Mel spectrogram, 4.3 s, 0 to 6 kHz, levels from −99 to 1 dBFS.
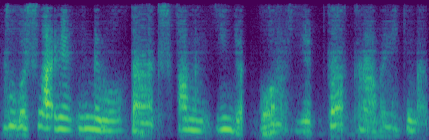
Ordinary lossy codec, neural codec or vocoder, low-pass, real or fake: none; codec, 44.1 kHz, 0.9 kbps, DAC; 5.4 kHz; fake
